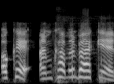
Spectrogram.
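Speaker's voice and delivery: piercing, shrill, very high-pitched screaming yell. Cutting back into the conversation with the others: screaming loudly. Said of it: "I screamed that so loud".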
